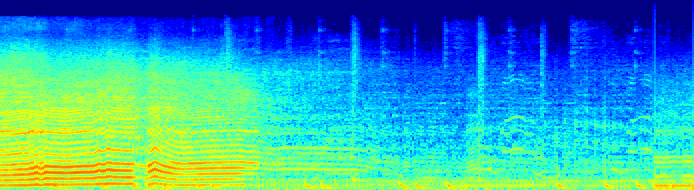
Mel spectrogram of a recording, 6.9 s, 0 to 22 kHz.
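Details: 1979 Yamaha IT175 two-stroke dirt bike after carb rejetting to factory jets, ridden: raspy chainsaw-like buzz climbing hard through the revs, then rattly crackling trail-speed run; pulls cleanly, though the owner finds midrange slightly buggy with some lag around quarter-to-half throttle.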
